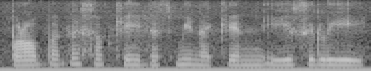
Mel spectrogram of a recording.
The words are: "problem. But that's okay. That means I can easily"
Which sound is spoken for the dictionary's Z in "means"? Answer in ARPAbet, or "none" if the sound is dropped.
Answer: none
